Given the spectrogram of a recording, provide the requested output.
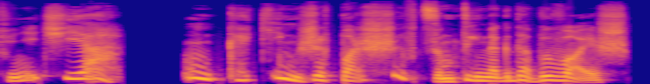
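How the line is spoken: Quiet, through clenched teeth. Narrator (Russian): Тихо цедит сквозь зубы Рязанцева

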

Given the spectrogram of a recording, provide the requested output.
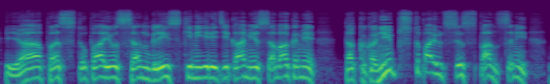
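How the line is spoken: Yelling. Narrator (Russian): заорал

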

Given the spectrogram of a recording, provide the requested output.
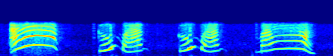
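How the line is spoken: Panicked squealing shriek. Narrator (Vietnamese): Húc Cô luống cuống chân tay, kêu rú lên như con lợn bị chọc tiết

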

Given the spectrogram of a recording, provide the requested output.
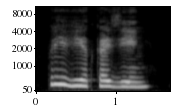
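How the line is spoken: Laughing. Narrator (Russian): засмеялась Аня

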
